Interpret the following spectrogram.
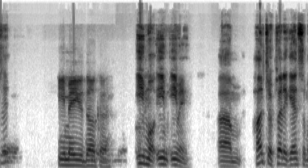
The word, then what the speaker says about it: Ime Udoka: How you pronounce it? Ime Udoka.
